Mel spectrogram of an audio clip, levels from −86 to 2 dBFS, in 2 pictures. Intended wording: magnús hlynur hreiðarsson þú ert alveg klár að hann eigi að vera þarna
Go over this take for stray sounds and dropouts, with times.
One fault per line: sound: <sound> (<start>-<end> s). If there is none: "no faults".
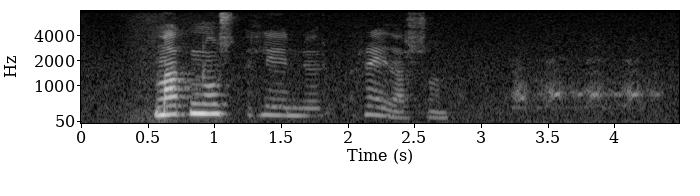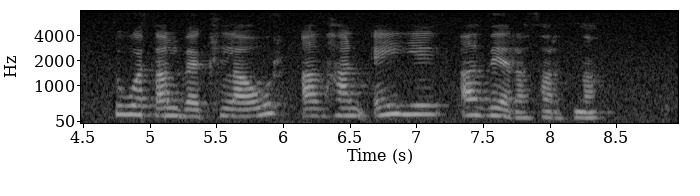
sound: bark (3.2-4.4 s)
